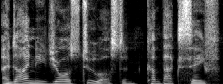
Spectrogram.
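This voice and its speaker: A man's voice: fairly high pitch, measured pace, slightly rough, no room sound, pitched above the performer's own voice. A man voicing an earnest, worried doctor in a thriller audiobook, explaining with care and loyal concern. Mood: fond. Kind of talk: horror thriller audiobook character.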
